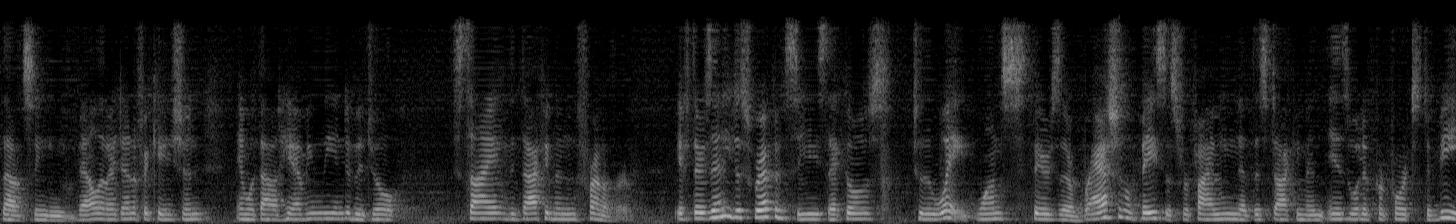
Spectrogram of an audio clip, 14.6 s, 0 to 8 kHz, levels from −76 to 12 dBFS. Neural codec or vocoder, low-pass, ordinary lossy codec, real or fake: codec, 16 kHz, 0.7 kbps, FocalCodec; 7.2 kHz; AAC, 48 kbps; fake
